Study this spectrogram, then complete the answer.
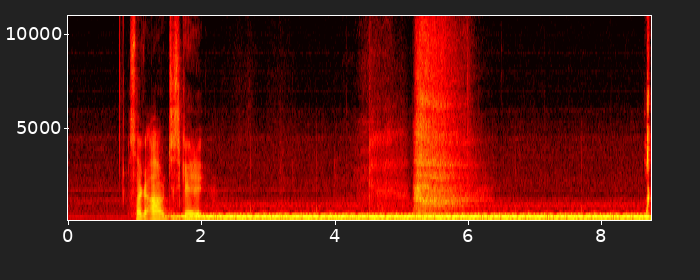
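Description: A low buzzing drone hums steadily.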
